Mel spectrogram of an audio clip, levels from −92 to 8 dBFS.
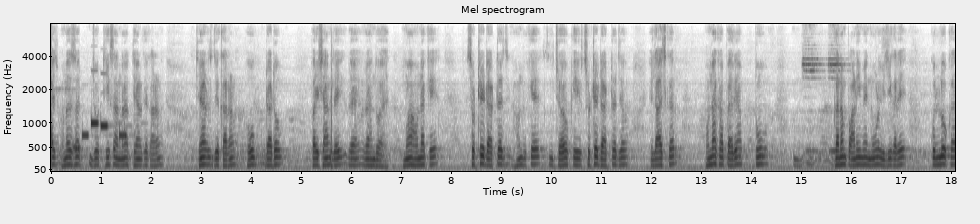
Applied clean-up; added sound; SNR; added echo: none; none; none; none.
